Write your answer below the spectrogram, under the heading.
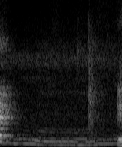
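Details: Domestic cats in a fight: a low, moaning, sustained yowl that sags slightly in pitch, ending in a sudden louder burst.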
